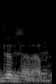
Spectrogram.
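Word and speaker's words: জিন্দাবাদ: Bangladesh Instead of Zinda, you say just Jinda. Jindabad.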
